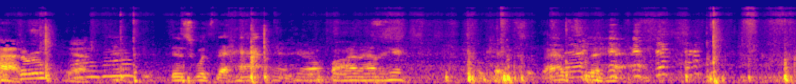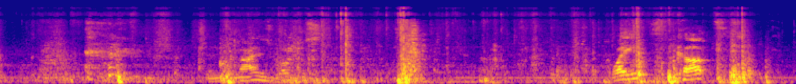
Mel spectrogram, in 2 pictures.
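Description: Cardboard boxes rustle and scrape as a man handles them.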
